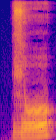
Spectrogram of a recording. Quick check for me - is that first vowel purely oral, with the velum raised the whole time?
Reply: no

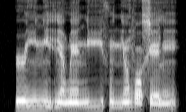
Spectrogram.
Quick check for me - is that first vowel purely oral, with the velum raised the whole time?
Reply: no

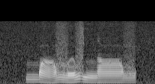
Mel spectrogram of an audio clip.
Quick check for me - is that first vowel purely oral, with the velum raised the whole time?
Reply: yes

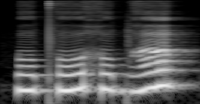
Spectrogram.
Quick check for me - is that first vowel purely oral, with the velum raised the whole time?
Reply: yes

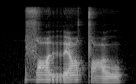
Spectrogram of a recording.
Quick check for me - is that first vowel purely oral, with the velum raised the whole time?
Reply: yes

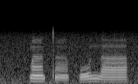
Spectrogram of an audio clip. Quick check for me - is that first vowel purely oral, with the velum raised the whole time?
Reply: no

